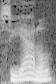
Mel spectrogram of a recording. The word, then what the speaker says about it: Seattle: It's important to know that the final L sound of the word Seattle is syllabic because it affects the pronunciation of the double T spelling that comes before the L-E.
